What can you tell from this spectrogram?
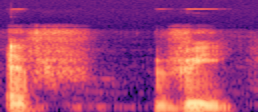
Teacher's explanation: টু articulate the লেবিওডেন্টাল consonants, the lower lip, নিচের ঠোঁট makes contact with the upper front টিপ, উপরের দাঁতের সাথে, নিচের ঠোঁট উপরের দাঁতের সাথে একসাথে কন্ট্যাক্ট করার মাধ্যমে যে উচ্চারণগুলো করে সেগুলো হইতেছে লেবিওডেন্টাল কনসোনেন্ট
